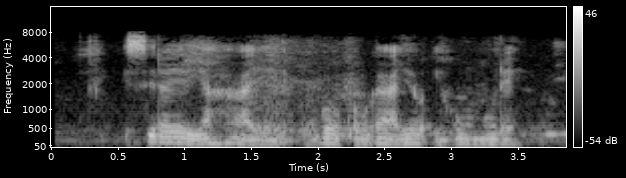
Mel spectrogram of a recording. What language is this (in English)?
Kinyarwanda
